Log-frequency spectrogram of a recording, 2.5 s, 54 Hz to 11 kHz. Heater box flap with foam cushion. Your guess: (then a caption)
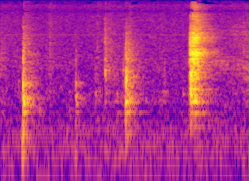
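Muffled. The heater flap on the fibre heater box of a Mk3 Cortina, now fitted with a cushion seal, is closed several times. Each close gives a short, soft, dull knock with no plastic or metallic ring. This shows the flap is properly cushioned.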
